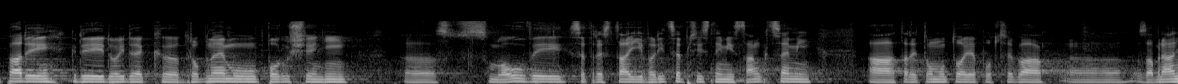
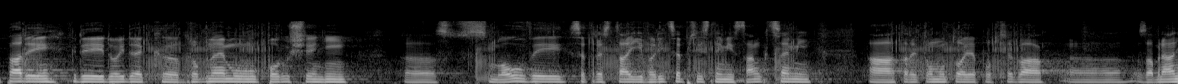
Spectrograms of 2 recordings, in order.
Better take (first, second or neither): first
